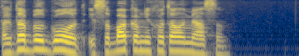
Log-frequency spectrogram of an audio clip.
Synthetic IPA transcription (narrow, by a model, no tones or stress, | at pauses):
t̪ɐɡd̪abɨlˠɡo̞lˠət̪isɐbakəmnʲɪxvɐt̪alˠəmʲasə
